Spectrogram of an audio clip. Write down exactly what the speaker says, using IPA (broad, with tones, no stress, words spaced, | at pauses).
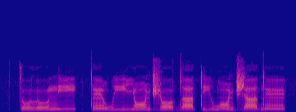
to˨lo˧ni˦ | tɛ̃˨wi˧jɔ̃˦d͡ʒɔ˦˨ da˧ti˧wɔ̃˦ d͡ʒa˧dɛ̃˨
